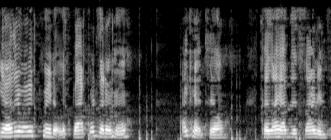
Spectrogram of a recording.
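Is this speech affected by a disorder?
Yes: brain injury.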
